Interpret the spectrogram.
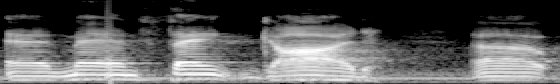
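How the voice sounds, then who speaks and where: Hoarse guy talking straight to his live stream viewers, voice shot, kinda reverby with a low hum. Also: very slow. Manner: excited, talks straight to viewers. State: hoarse, voice worn out from screaming. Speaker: musician hosting a live stream. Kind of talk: casual live-stream chat.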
